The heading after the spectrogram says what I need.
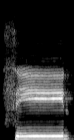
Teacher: زیادہ لمبا کرنا ہے اور سیٹی کی آواز واضح آئے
